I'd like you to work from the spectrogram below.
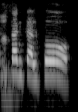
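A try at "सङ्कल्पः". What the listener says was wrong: That O we make it as ha. Nahya sanyasta sankalpaha.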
